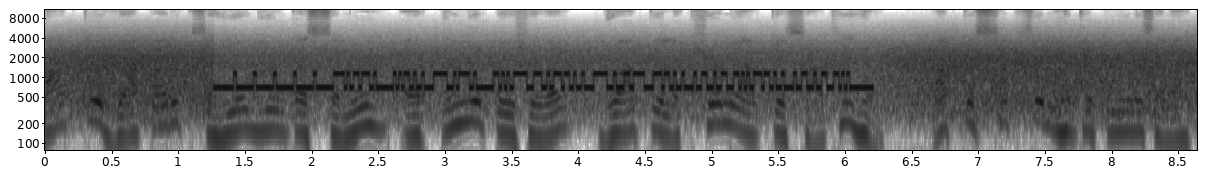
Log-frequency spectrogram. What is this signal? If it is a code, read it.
RTTY (50 baud, 450 Hz shift), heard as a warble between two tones, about 940 Hz centre, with radio static and speech in Hindi. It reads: S53RTN 579 224 224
